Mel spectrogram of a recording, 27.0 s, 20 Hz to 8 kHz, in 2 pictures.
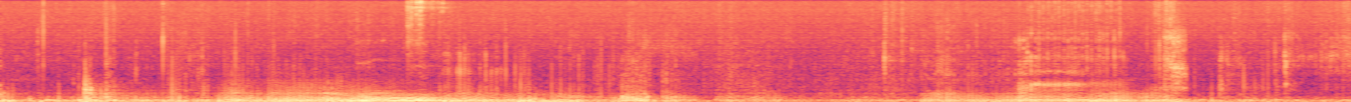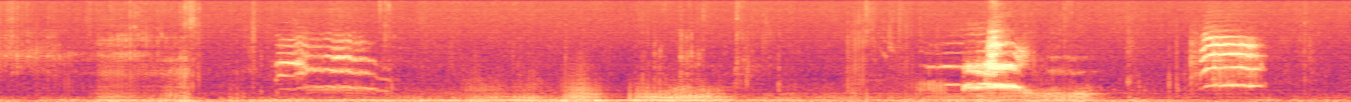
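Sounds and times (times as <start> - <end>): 
cat purring in a low rumbling drone: 0.0 - 26.2
cat gently meowing: 25.4 - 26.2.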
